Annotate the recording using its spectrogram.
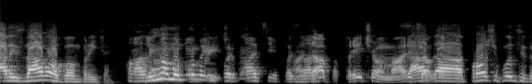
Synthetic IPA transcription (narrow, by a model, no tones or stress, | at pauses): aliznaːmookoompɾiːt͡ʃealiimamonoʋeinfoɾmaːt̪sijepazad̪aapɾiːt͡ʃamomaɾad̪apɾoʃlipuːt̪sed̪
